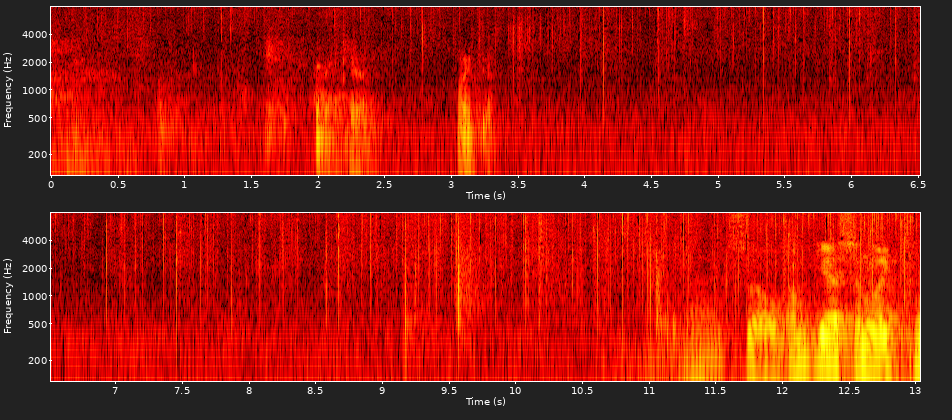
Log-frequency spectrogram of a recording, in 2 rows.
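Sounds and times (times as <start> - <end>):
fish frying in oil: 0.0 - 13.0
spitting oil crackles and pops: 0.0 - 13.0.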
